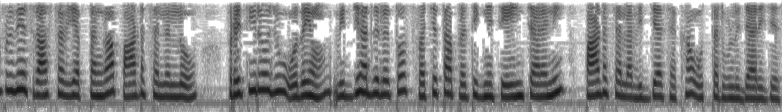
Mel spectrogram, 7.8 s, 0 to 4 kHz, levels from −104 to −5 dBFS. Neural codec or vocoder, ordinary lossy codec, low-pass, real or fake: none; none; 3.6 kHz; real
